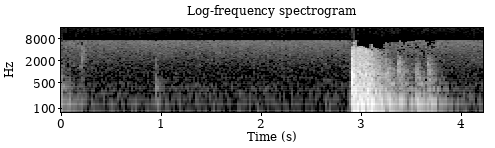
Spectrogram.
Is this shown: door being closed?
yes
